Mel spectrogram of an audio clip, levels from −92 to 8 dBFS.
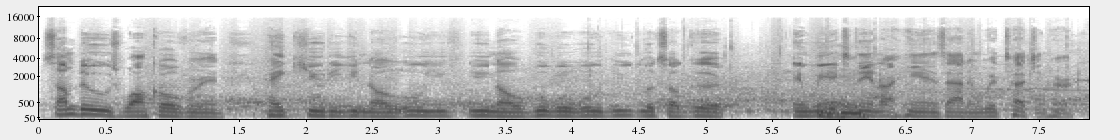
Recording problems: chatter from many people; noticeable; throughout; 10 dB below the speech

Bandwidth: 15.5 kHz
